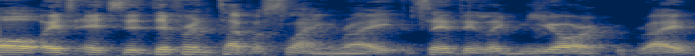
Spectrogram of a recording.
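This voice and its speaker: Audible room echo around a male voice, its pitch varying in an ordinary way. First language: Spanish. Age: 30s. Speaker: travel vlogger. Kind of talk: interview. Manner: many fillers and restarts.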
